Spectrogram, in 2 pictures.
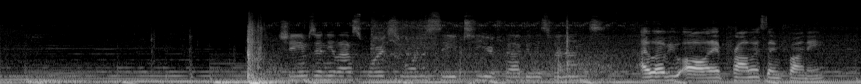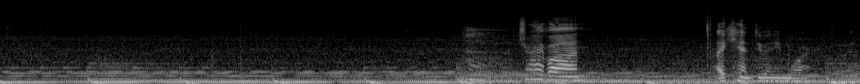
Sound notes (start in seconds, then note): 11.1 sigh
